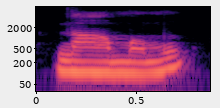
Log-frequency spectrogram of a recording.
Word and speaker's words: Name: In German also, it is said in the same way with a different pronunciation, that is nama.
